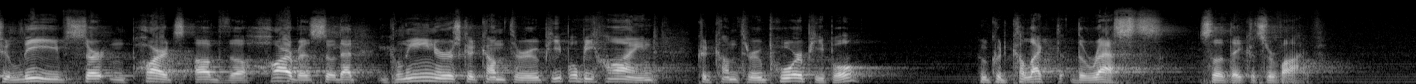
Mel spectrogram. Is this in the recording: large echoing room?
yes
